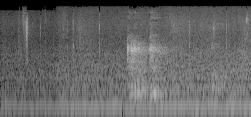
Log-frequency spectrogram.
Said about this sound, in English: Did you just clear your throat? Comic relief.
